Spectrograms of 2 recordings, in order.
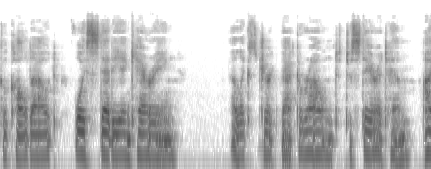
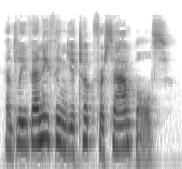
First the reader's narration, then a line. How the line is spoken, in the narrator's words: Michael called out, enunciating clearly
